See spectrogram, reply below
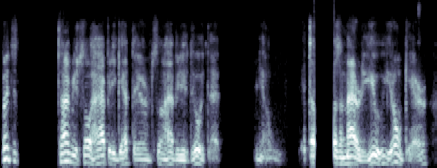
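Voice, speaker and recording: A man's voice: medium pitch, animated, fairly quick, husky. Laughing, rambling New man. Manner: rambling, laughs often, many fillers. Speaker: interview guest, wrestler. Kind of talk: casual storytelling interview. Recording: dull lo-fi sound.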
